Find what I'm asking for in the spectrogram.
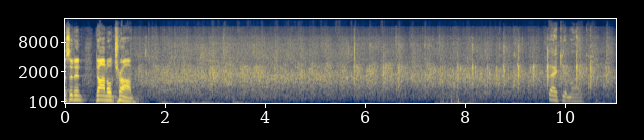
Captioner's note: applause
